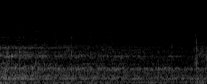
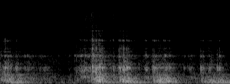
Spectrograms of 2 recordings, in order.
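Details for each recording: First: Haas VF1 mill gearbox without new bearings or seals, spun by hand: very quiet, even whir with a faint hum, smooth and silent, unlike the gearbox that got new bearings and seals. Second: Haas VF1 mill gearbox, overhauled with all new bearings and seals, turned by hand gives a rough rasping grind in uneven surges, unlike a silent un-overhauled unit; cause a badly burred, damaged gear.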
